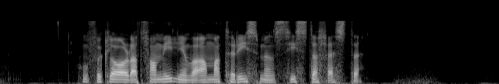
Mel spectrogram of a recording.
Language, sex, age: Swedish, male, 26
